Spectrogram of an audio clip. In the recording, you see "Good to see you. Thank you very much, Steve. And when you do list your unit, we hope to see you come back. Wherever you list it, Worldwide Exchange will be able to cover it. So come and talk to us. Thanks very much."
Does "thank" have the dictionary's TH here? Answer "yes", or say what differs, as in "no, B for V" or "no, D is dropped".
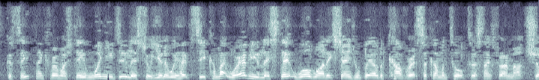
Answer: yes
